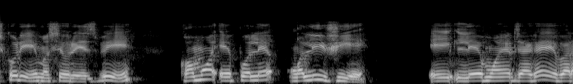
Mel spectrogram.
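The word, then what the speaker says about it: Olivier: ও এল ই এল ই ভে, ও এল ই right, এ ই ও ও এখ, এফ অলিভিয়ে, শেষে উচ্চারণটাও বলে দিবেন যে অলিভিয়ে।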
